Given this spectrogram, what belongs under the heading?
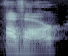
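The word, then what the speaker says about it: עבר: R so uh the way I would pronounce this is just pronounce it like a perfect or masculine singular so like avar you can pronounce it that way it's saying this is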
